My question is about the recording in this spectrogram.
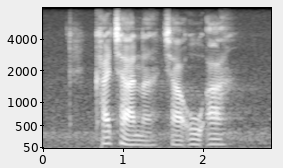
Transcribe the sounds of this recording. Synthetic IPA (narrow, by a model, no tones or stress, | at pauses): kʰat͡ʃʰanat͡ʃʰaʔʊʔa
